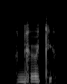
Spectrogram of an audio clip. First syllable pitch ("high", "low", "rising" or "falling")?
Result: high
